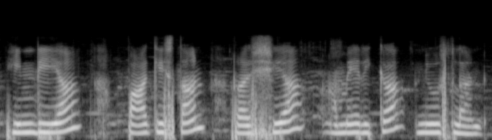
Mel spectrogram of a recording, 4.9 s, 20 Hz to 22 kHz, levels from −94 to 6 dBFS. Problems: background conversations at intervals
